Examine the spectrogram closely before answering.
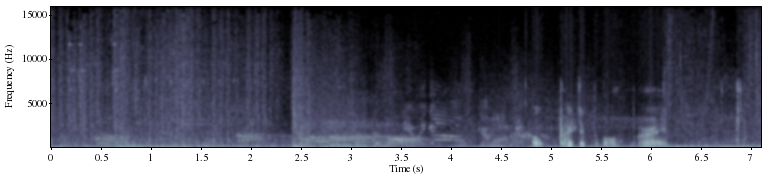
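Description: Energy guns fire in sharp bursts.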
